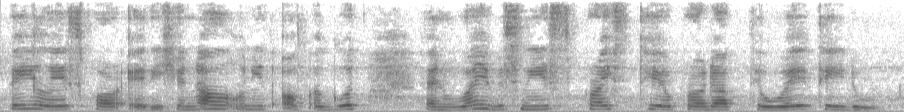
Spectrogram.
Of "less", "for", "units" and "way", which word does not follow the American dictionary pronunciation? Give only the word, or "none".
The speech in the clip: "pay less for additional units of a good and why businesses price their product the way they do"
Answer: units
